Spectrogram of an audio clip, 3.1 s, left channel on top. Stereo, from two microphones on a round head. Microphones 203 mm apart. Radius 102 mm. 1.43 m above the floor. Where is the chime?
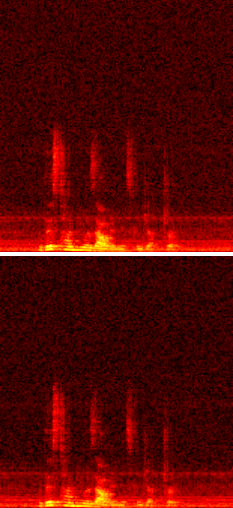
I don't hear a chime.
